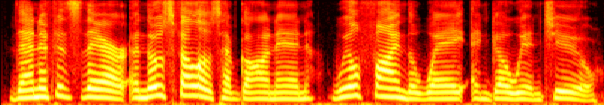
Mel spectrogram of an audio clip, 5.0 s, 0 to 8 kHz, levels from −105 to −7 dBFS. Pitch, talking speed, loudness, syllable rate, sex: 205 Hz, 215 wpm, -17 LUFS, 4.5 syllables/s, female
